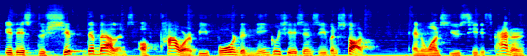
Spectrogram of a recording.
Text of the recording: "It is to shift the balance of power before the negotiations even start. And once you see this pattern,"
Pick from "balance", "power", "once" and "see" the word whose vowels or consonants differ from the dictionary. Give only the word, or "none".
none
